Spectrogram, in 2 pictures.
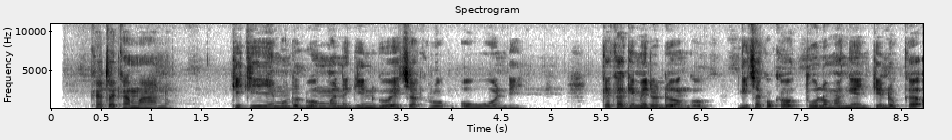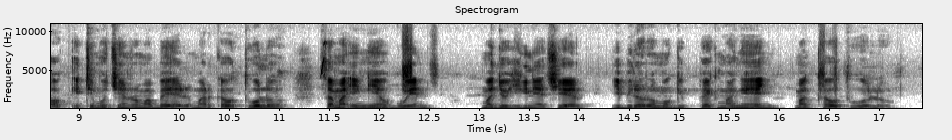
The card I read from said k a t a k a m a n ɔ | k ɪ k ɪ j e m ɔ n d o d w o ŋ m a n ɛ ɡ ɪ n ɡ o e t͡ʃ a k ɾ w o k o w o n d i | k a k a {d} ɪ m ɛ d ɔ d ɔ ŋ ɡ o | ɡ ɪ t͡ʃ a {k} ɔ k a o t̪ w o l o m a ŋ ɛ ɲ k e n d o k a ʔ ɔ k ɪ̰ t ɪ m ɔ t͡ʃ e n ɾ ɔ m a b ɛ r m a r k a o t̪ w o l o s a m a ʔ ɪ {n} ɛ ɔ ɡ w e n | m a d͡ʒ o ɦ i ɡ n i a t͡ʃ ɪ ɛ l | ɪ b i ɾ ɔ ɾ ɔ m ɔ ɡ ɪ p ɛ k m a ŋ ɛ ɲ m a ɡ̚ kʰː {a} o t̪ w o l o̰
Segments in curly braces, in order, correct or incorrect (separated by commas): incorrect, correct, incorrect, correct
